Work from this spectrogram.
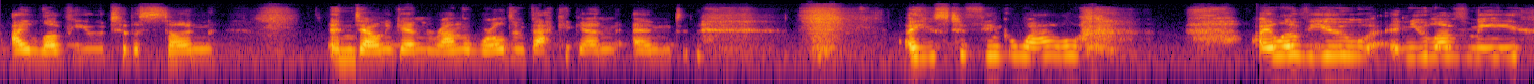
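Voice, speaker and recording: A woman performing a dramatic monologue as a wounded, bitter grown daughter confronting her mother, emotional and pausing deliberately. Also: high-pitched, voice pushed up, poor audio. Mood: tender, wistful. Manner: emotional, tearful, deliberate pauses.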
